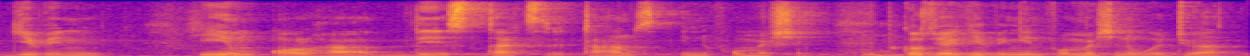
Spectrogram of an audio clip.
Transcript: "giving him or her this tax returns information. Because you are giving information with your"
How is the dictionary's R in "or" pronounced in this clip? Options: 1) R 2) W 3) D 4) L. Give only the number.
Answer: 4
